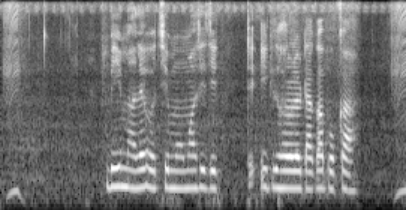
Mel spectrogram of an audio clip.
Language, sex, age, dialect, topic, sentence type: Bengali, female, 18-24, Jharkhandi, agriculture, statement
